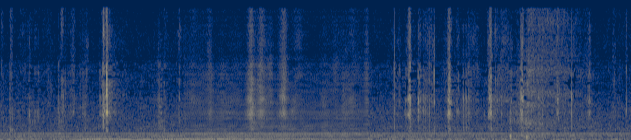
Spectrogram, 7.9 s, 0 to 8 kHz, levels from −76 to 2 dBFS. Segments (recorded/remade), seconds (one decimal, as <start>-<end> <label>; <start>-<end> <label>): 0.0-2.3 recorded; 2.3-4.6 remade; 4.6-7.9 recorded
